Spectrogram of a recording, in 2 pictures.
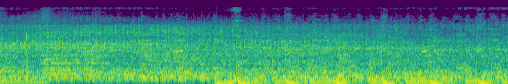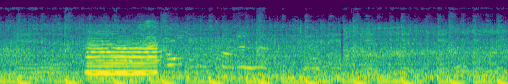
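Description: A vehicle horn sounds once, a single steady blast lasting under a second about six seconds in, over background music with a steady beat and street noise.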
